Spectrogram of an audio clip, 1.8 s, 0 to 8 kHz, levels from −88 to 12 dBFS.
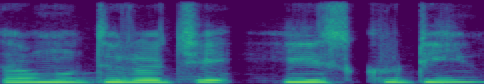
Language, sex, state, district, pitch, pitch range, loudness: Bengali, male, West Bengal, Jalpaiguri, 195 Hz, 190-205 Hz, -17 LUFS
